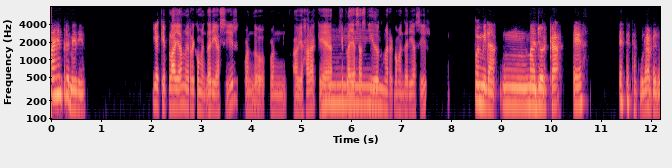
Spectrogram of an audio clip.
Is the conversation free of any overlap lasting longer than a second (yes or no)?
no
